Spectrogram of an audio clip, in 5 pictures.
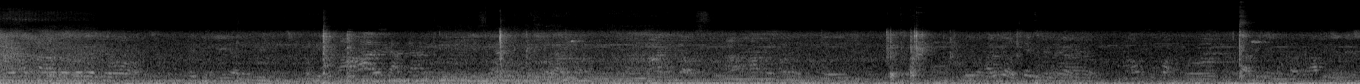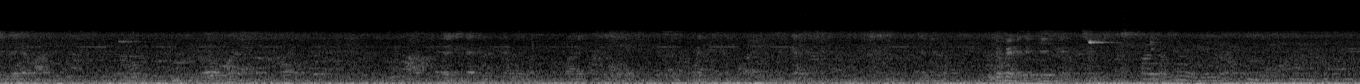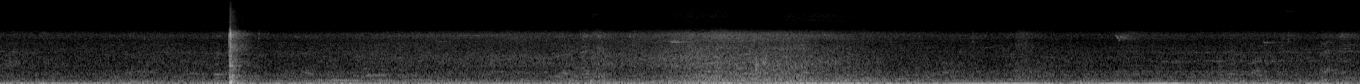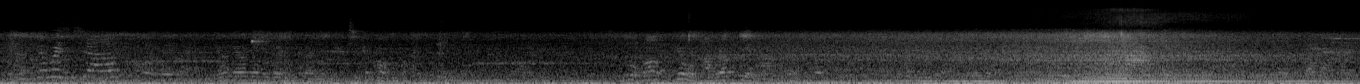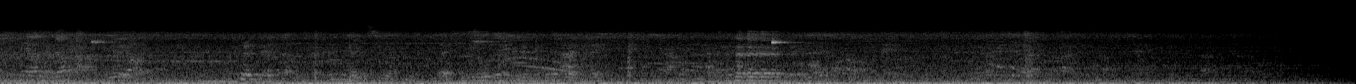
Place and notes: Dabei Rd., Shilin Dist. - Small alley
Small alley, in front of the Convenience store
